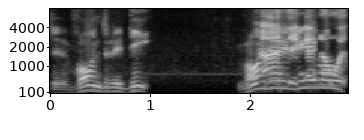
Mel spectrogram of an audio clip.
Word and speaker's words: vendredi: got it spelled, but I know how to pronounce it, vendredi.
